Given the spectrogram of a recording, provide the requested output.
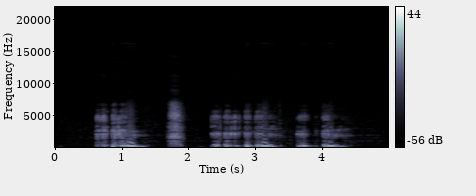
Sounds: Throat clearing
